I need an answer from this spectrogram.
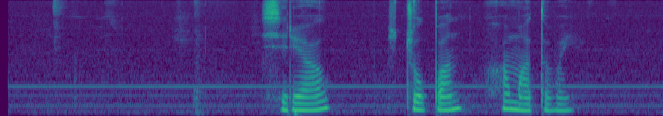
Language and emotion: Russian, neutral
